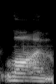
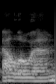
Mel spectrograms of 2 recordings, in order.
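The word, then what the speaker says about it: ln: some extent okay so this is pronounced like lawn like your front lawn okay or l n however you want to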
